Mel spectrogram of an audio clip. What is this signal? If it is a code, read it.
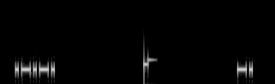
Morse code, heard as a keyed tone, about 40 wpm, 700 Hz. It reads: <AR> N
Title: Single Character (Letter:Number:Punctuation:Prosign) Alt 40wpm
